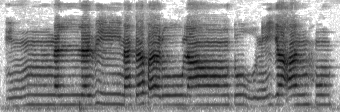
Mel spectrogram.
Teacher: اس کو تغنیہ نہیں پڑھنا, غین کو ہلا کے نہیں پڑھنا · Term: غین ساکن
